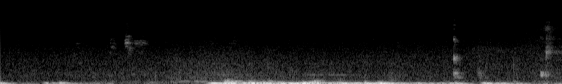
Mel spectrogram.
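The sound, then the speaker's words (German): Glasses clink together in a toast by the Kalterer See (Lake Kaltern), a few brief, bright, ringing taps spaced apart, over a low rumbling thump of handling noise. No one speaks. “Komm, darauf müssen wir jetzt nochmal anstoßen. Auf das stoßen wir jetzt nochmal an, gell?”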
